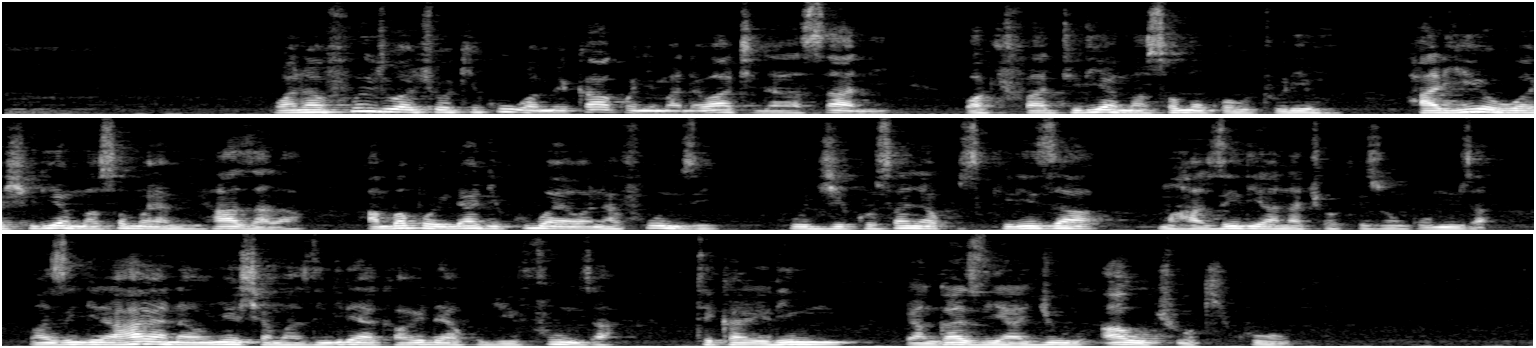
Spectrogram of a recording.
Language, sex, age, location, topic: Swahili, male, 25-35, Dar es Salaam, education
